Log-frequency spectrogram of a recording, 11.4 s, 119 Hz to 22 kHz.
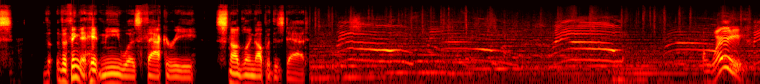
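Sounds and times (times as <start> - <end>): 
speech: 0.0 - 5.4, 10.7 - 11.3
cat meowing: 5.0 - 11.4.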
